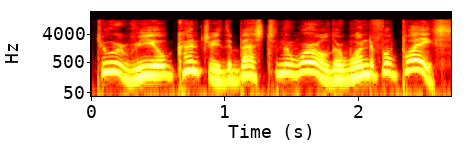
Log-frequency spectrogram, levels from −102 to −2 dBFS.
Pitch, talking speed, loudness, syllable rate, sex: 190 Hz, 220 wpm, -16 LUFS, 6.0 syllables/s, male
